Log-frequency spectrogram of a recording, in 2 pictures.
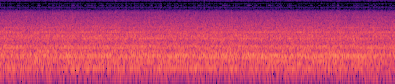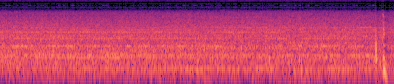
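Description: Dry-mix cement mortar spraying machine running steadily, a constant mechanical noise with a faint hum. A couple of short knocks come just before the end.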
